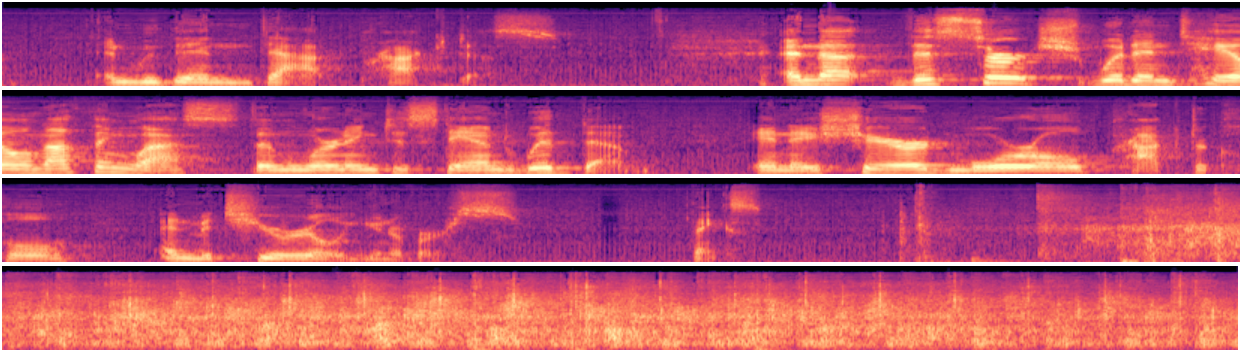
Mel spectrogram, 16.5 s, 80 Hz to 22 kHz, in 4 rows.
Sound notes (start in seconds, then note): 11.6 applause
